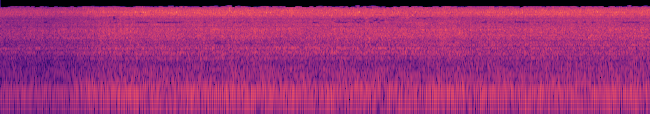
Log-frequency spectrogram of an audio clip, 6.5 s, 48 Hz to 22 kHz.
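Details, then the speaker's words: 6-ton Trane rooftop package gas heating unit during maintenance, inducer reassembled and restarted: steady rough drone with uneven rumble and wavering hum; inducer motor still very loud and bad, needs replacement, though ignition works. "I got my inducer reassemble turn it back on I'm sure you can hear that it still sounds like garbage but at least we'll be able to see if everything else fires up and we do have ignition"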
